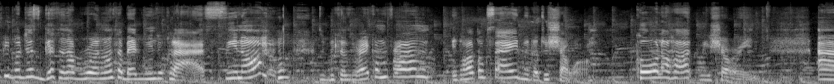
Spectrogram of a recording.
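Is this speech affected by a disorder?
No.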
